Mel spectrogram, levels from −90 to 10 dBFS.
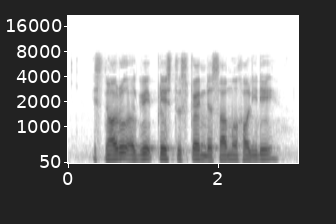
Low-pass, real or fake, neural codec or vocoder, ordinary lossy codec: none; real; none; none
